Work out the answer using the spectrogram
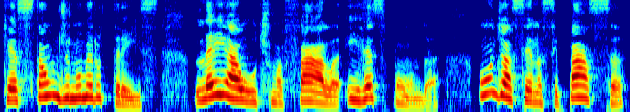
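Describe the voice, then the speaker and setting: A woman's voice: sits high, big pitch swings, measured pace. A girl of about twelve, reading school questions and her answers aloud, evenly and with small stumbles. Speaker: student.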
